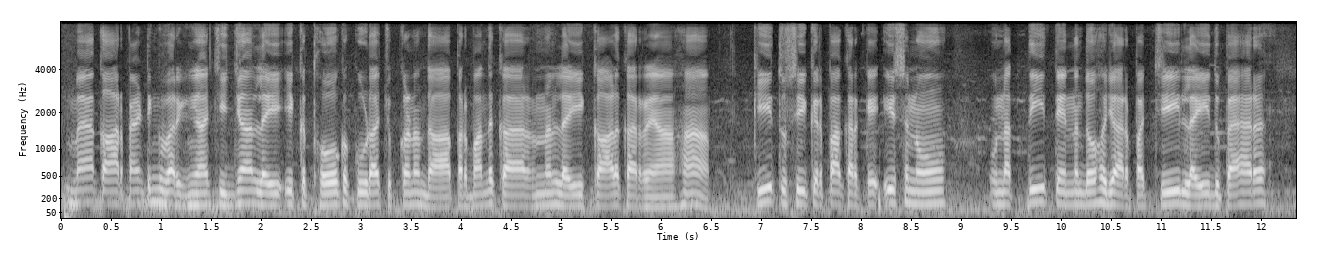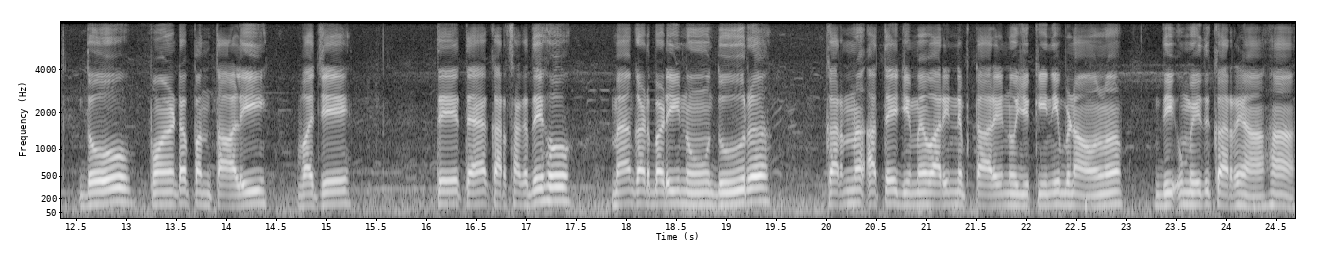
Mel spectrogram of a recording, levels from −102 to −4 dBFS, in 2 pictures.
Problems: background sounds at intervals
